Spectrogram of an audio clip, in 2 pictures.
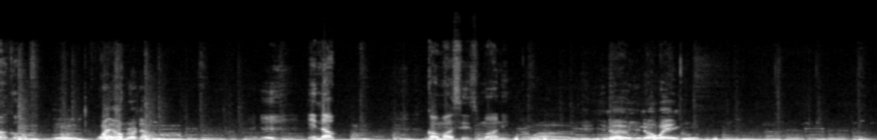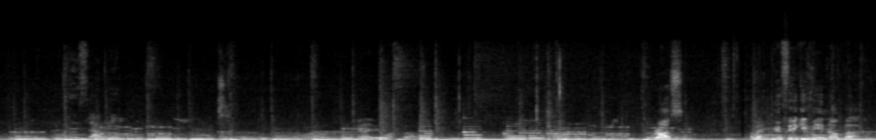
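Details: Adult man, acted comedy skit; normal speech.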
